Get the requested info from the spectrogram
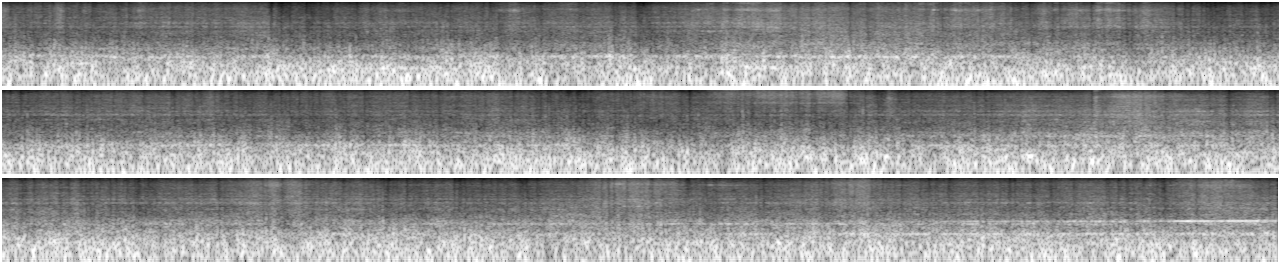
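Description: Regional passenger train running at speed, heard from a window: a steady rumble of wheels on rails and rushing air, with a faint steady whine and a few clacks over rail joints in the second half.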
